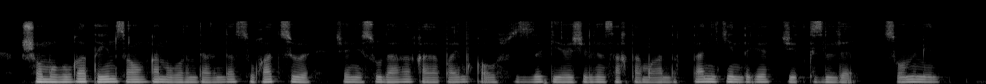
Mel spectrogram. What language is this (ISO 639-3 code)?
kaz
